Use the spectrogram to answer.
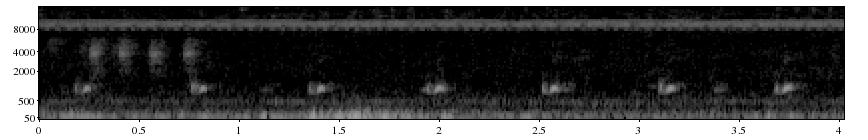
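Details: White-breasted waterhen calling while being lured by trappers in the rainy season: a steady series of short, hoarse mid-pitched notes spaced roughly every 0.6 seconds, with low background rumble.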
